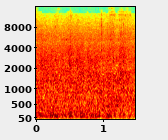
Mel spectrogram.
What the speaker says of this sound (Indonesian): Ini cukup berangin juga sekarang ini.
